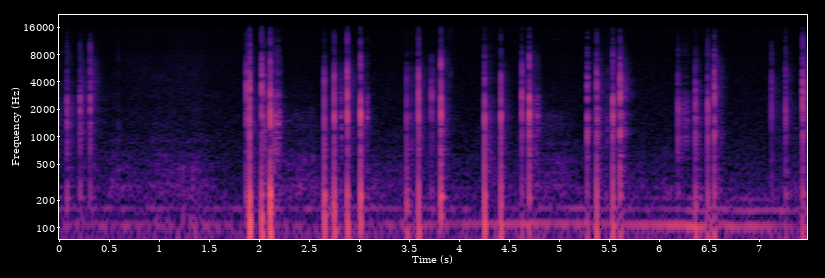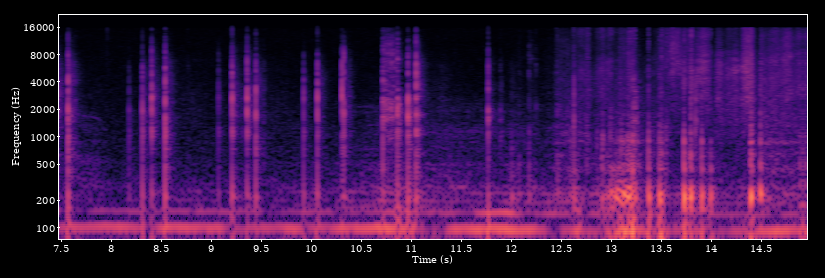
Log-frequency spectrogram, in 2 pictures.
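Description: Fingernails scratch and tap across the cover, spine and back of a dark blue Harry Potter hardcover paper book as it is turned. Crisp, dry clicks with almost no ring arrive in quick, irregular bursts over soft, bright scratching. A steady low hum sits underneath throughout.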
